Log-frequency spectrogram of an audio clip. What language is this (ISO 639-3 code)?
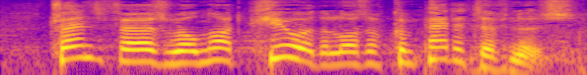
eng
